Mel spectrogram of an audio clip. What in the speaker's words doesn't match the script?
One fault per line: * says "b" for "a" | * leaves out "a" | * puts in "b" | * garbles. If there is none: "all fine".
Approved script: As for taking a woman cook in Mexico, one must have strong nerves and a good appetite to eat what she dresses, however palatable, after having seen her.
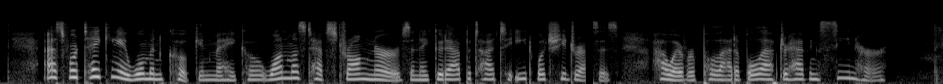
all fine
